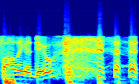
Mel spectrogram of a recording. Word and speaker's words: Folie à Deux: Joker Folie à Deux.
